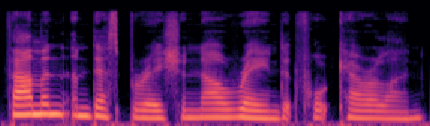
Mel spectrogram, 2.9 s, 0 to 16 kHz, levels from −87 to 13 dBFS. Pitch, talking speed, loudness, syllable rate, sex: 195 Hz, 165 wpm, -19 LUFS, 6.0 syllables/s, female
